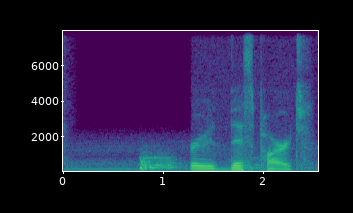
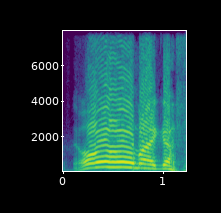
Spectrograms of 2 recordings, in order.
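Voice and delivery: startled scream; 12 semitones higher, 16 dB louder, slower than usual. Real, not acted. Jump scare in horror game.

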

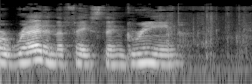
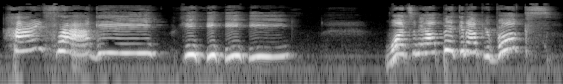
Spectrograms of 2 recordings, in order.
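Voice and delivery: very high, squeaky character voice; giggly girl frog; 12 semitones higher, 4 dB louder than usual. Acted. Frogalina offers Froggy help, high giggly voice. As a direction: greet in a high voice with a tittering giggle.

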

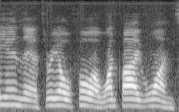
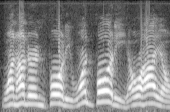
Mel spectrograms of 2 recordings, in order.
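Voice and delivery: loud radio call; 2 semitones higher, 7 dB louder than usual. Real, not acted. Calling out over CB radio.

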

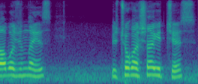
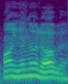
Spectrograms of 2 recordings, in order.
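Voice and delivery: ordinary delivery

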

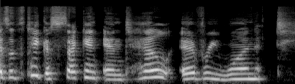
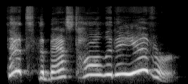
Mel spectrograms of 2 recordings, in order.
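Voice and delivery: put-on high girlish whine; girlish protest; 11 semitones higher, 4 dB louder, faster than usual. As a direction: play the protesting stepdaughter. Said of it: "She goes".

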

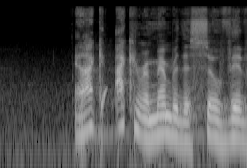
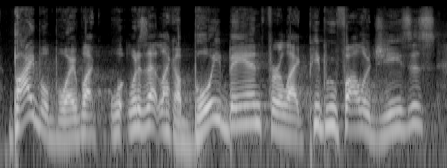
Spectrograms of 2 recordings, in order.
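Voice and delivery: higher, louder mock-puzzled question; incredulous ridicule; 6 semitones higher, 4 dB louder than usual. Speaker recalling thoughts on being called Bible boy, incredulous. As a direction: replay an inner reaction to a ridiculous label. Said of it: "that sounds so ridiculous to me".

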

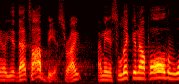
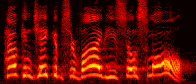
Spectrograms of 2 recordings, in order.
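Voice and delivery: pleading cry; 8 semitones higher, slower than usual. Acted. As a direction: beg the Lord for mercy, voice lifted high. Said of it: "I cried out".

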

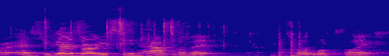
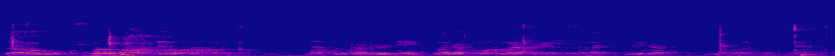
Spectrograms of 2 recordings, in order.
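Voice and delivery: hushed; 6 semitones lower, 17 dB quieter, faster than usual. Real, not acted. Hushed aside, others sleeping.

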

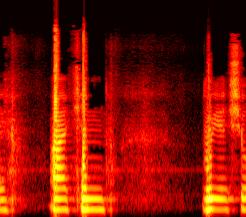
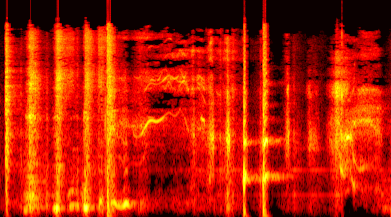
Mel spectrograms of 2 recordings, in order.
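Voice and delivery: choking cough mixed with laughter; sputtering, gasping coughs; coughing fit. Real, not acted. Cinnamon challenge, coughing after spoonful.

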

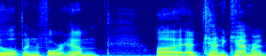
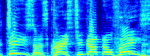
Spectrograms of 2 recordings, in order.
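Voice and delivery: put-on much higher, loud panicked child cry; horrified shriek; 14 semitones higher, 3 dB louder than usual. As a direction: shriek in comic horror. Boy discovers scrubbed-off face.

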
